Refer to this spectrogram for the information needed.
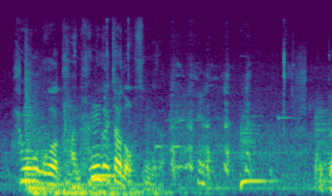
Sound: laughing

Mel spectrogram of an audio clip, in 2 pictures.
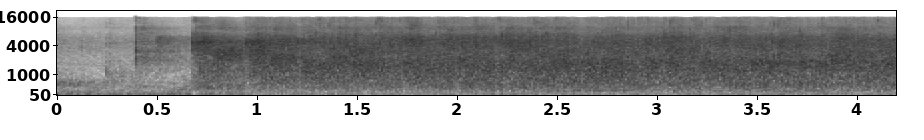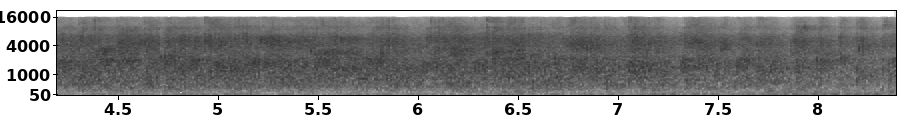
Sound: clapping

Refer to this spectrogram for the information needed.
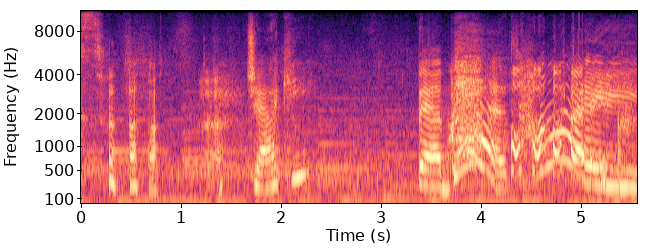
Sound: chuckles

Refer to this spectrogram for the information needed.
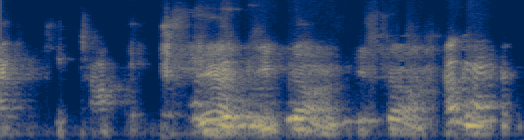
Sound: laughing

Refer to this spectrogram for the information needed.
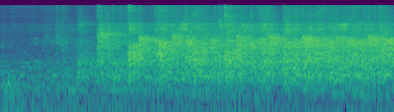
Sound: applause

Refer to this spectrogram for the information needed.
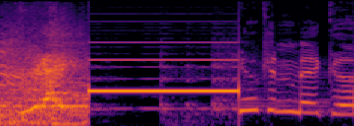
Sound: beeeeeep

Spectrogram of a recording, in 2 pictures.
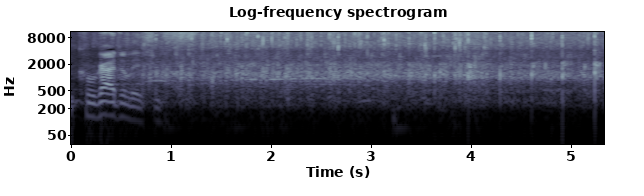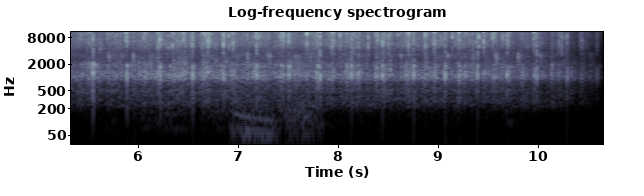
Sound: applause

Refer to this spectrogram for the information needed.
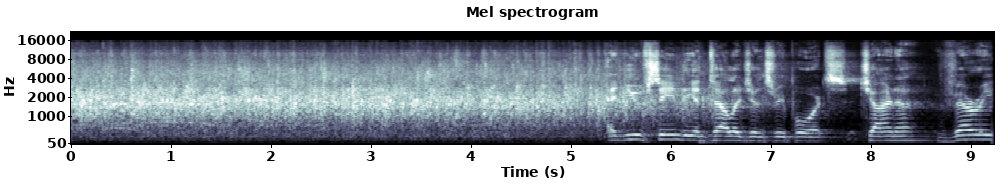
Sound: applause

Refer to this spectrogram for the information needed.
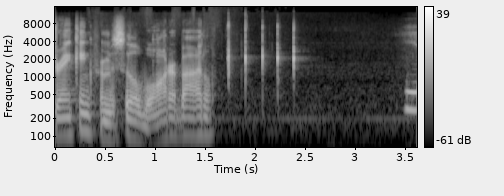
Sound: clicks tongue

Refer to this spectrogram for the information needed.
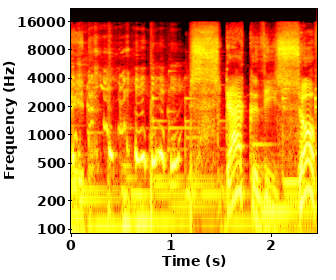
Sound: laughs

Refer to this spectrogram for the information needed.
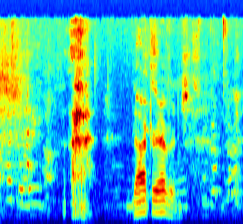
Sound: laughing

